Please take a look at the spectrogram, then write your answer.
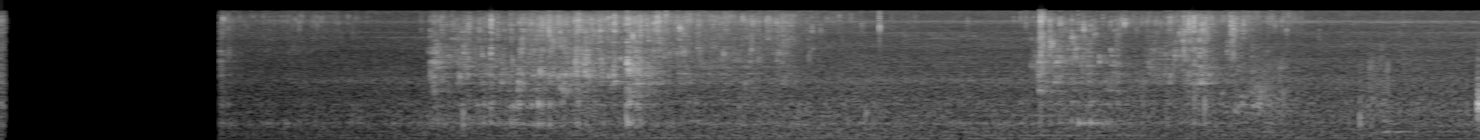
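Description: Water pours steadily into a pressure cooker holding beef for pulao, a continuous splashing gush with dripping, heard alone and fairly close after a moment of silence.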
